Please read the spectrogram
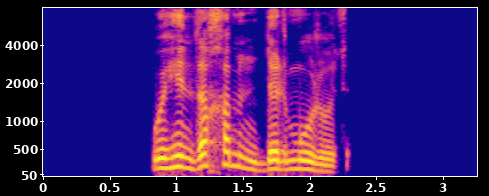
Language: Kabyle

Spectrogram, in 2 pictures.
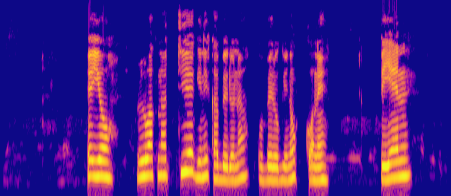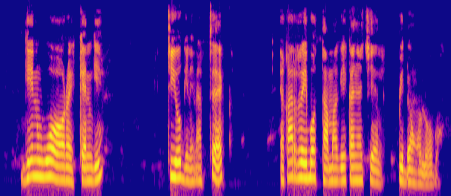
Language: Thur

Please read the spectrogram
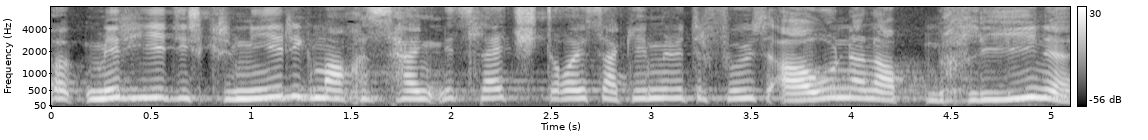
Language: Swiss German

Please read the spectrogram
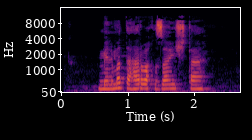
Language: Pashto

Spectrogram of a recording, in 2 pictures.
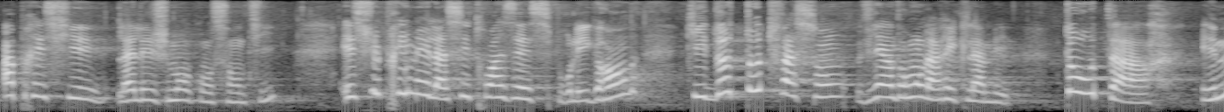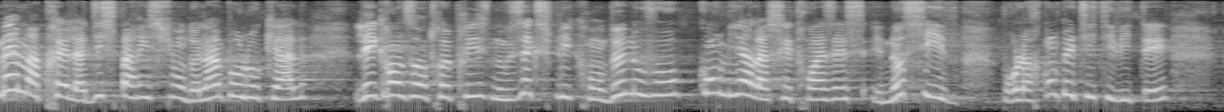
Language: French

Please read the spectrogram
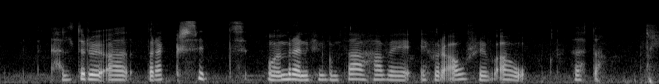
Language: Icelandic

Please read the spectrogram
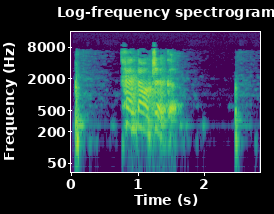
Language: Chinese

